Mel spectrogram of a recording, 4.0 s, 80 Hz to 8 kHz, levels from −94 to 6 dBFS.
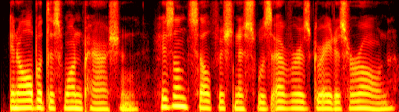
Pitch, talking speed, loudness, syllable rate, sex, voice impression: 180 Hz, 225 wpm, -17 LUFS, 5.7 syllables/s, female, very feminine, slightly adult-like, slightly thin, slightly weak, slightly dark, slightly hard, clear, fluent, cute, very intellectual, refreshing, sincere, calm, very friendly, reassuring, unique, very wild, very sweet, lively, light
